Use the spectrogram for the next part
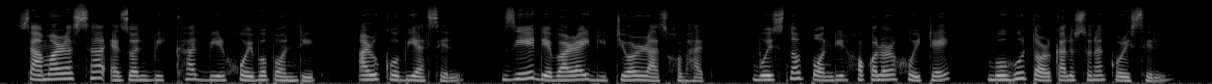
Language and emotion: Assamese, neutral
